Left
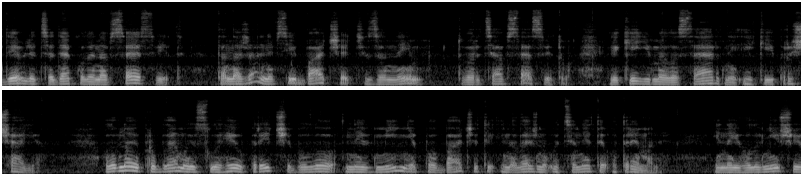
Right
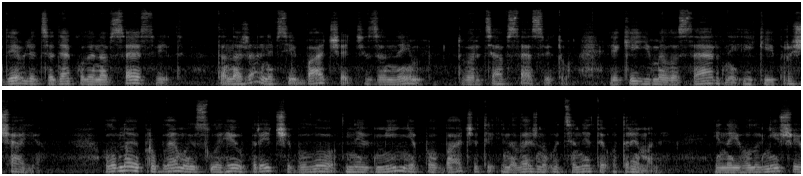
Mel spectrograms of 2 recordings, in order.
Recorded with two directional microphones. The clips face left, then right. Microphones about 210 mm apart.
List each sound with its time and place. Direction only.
0.0 s speech: 15° left (ahead or behind)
